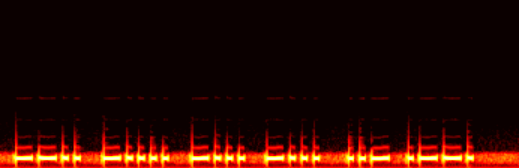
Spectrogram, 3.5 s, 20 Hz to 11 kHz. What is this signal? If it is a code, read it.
Morse code, heard as a keyed tone, about 31 wpm, 690 Hz. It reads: Z6BB UP
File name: soundclips / TZ6BB 6MCW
